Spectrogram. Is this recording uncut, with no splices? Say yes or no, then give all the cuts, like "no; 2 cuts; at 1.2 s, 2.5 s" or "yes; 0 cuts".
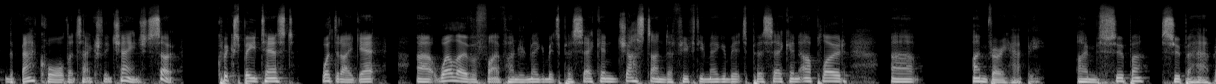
yes; 0 cuts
